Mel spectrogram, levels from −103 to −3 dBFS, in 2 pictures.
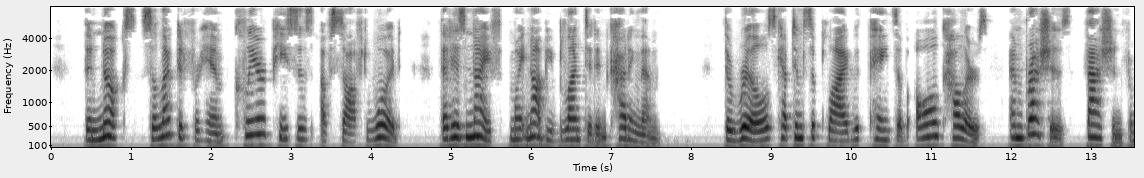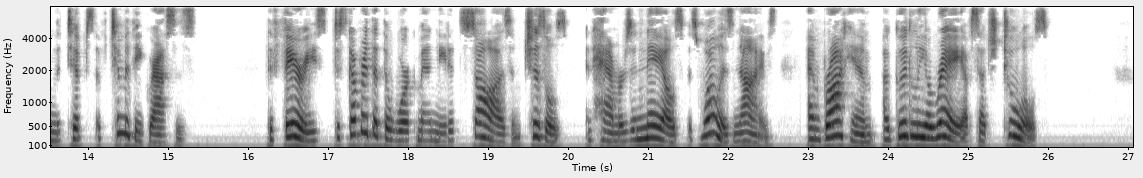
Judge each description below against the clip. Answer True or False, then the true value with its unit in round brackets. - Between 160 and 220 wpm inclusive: False (145 wpm)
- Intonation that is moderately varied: False (6.2 semitones)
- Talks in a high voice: True (220 Hz)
